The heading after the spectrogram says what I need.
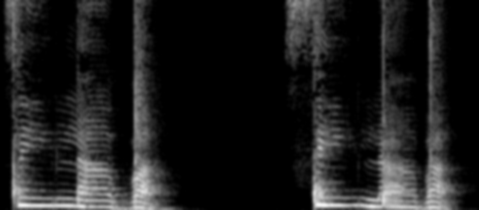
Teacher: Tenemos el sonido más fuerte en la primera sílaba de sílaba, que es la separación sí, ¿ok?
